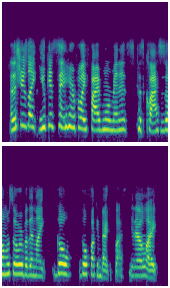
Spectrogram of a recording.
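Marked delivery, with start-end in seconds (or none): none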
